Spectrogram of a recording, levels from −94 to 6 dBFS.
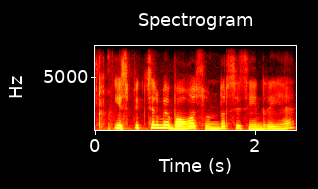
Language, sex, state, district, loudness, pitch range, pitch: Hindi, female, Haryana, Rohtak, -16 LUFS, 210-245 Hz, 225 Hz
